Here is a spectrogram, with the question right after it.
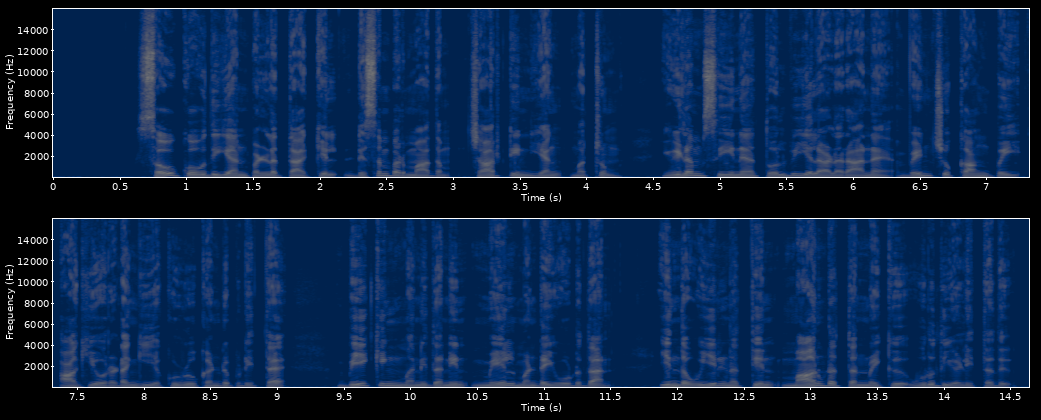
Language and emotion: Tamil, neutral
